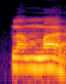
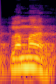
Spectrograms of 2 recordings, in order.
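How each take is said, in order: No difference in how they are said.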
